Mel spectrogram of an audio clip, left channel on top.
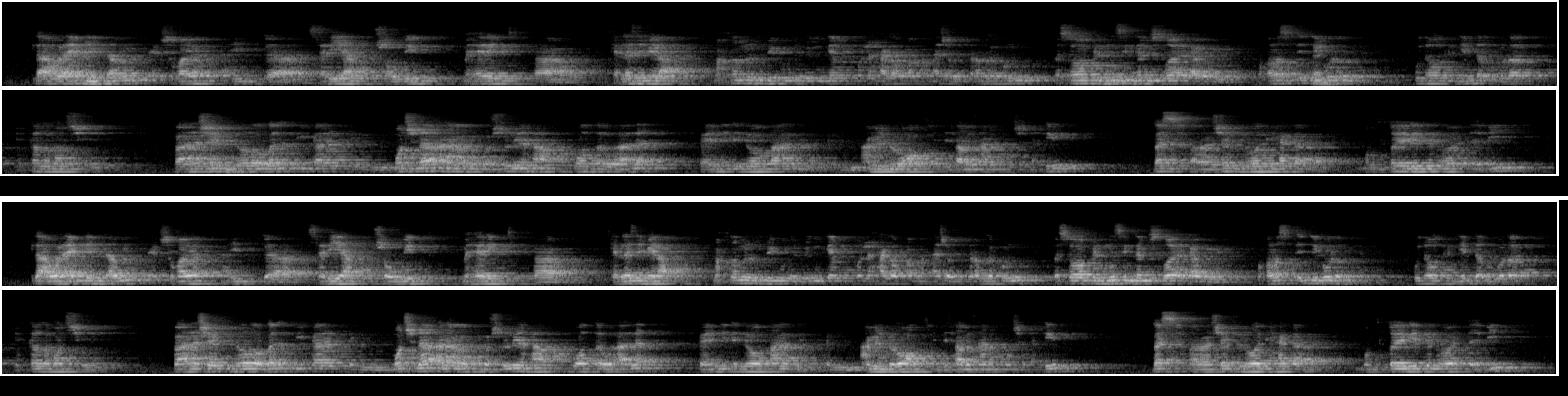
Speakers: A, on the right (about 45°); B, on the left (about 60°).
A: لا هو لعيب جامد
B: امم
A: قوي لعيب صغير لعيب آه، سريع شويط مهاري فكان لازم يلعب مع حسام رودريجو رودريجو جامد كل حاجه وفهم حاجه والكلام ده كله بس هو في الموسم ده مش صغير قوي يعني فخلاص ادي
B: ايوه
A: جولر يعني المفروض هو كان يبدا بجولر في كذا ماتش يعني فانا شايف
B: مم.
A: ان هو لو بدا بيه فعلا في الماتش ده انا كبرشلوني ه- هتوتر وهقلق فاهمني لان هو فعلا يعني كان عامل رعب في الدفاع بتاعنا في الماتش الاخير بس فانا شايف ان هو دي حاجه منطقيه جدا هو يبدا بيه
